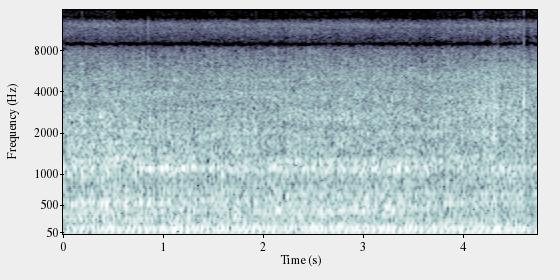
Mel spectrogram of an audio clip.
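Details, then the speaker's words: 1999 Bayliner Capri with a MerCruiser 4.3L, which had a no-crank fault from a bad starter relay solenoid, fires right up after the solenoid was replaced. It idles with a deep, steady, even burble on the water hose. "Alright, she fired right up, so it's definitely what it was. Got the hose hooked up and seems to be alright."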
